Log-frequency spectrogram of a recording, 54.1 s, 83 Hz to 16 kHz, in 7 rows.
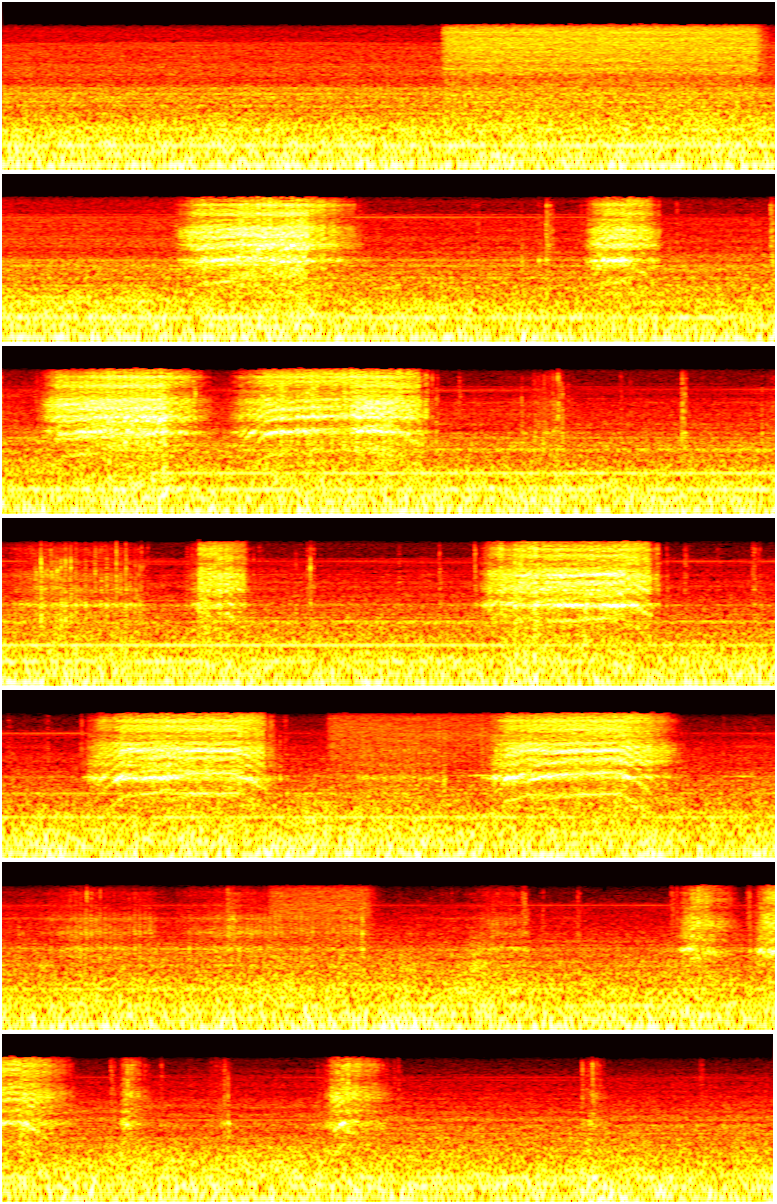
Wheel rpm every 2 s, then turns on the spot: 0, 0, 0, 0, 20, 70, 10, 20, 90, 100, 0, 10, 20, 10, 90, 10, 100, 20, 90, 10, 20, 10, 10, 30, 10, 0, 0.
14-16 22-24 38-42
